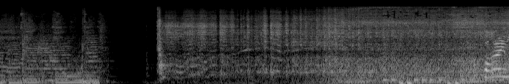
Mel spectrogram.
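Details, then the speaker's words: 1967 Ford F-250 4x4 cranks, catches after a short pause and settles into a steady, even run with no misfire. Distributor was reinstalled and timed to 12° initial, 30° total; it finally runs smooth. "we stabbed that distributor in there I timed it to 12° initial 30° total pretty conservative it finally runs smooth"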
